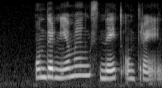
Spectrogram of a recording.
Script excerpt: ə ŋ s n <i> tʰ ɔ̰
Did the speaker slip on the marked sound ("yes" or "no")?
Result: yes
